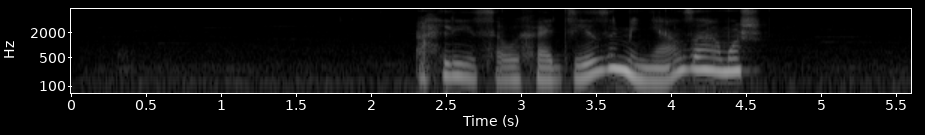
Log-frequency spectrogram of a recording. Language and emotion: Russian, positive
